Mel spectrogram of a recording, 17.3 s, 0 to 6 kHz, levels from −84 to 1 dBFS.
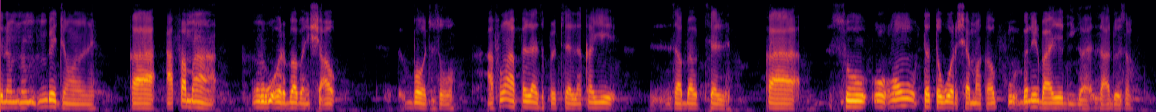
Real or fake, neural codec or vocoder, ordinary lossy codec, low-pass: fake; codec, 16 kHz, 4 kbps, FreqCodec, larger model; Opus, 64 kbps; 5.4 kHz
